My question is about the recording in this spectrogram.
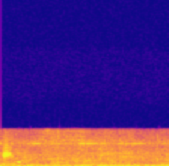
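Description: Steady background rumble with a faint, thin high-pitched whine that comes and goes, at the tail end of a man's word.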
